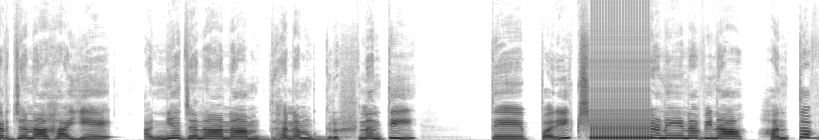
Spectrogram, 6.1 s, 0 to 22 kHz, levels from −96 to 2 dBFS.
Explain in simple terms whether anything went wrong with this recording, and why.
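Something did go wrong, from about 4.44 to 4.89 s. That stretch is a system hang loop: the computer briefly froze, but the sound hardware kept replaying the last little chunk it was holding. That chunk lasts about 21 ms, which fits a 1024-sample buffer, and it repeats 21 times at nearly 47 times a second. Because the piece is so short, it comes across as a steady buzz rather than a stutter, and then the speech carries on.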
